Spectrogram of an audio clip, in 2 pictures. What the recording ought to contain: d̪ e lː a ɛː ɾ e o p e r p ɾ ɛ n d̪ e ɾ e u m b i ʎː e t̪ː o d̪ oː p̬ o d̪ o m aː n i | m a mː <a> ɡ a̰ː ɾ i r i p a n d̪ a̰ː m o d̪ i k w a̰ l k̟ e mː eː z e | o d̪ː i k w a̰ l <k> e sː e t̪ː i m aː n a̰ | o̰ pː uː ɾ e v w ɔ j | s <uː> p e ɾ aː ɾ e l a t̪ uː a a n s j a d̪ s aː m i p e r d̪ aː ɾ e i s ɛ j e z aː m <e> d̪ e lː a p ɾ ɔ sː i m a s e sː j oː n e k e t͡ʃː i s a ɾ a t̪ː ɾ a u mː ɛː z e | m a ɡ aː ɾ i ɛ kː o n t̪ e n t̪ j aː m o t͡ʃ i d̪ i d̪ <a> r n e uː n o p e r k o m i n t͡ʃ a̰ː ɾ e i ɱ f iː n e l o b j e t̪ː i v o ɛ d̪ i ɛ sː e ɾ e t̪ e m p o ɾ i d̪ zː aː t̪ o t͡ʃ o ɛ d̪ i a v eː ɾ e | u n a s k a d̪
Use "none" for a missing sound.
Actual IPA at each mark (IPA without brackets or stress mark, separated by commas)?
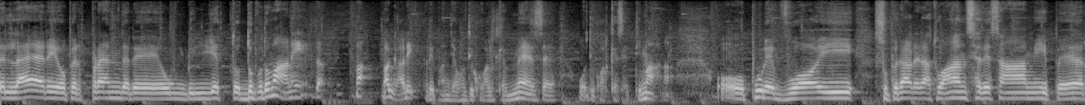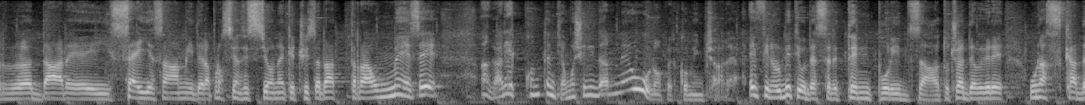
a, k, u, i, a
